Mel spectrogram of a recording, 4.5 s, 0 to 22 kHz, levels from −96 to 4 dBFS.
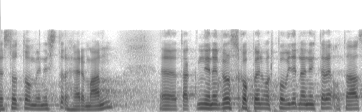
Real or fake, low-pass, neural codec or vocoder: fake; 7.2 kHz; codec, 16 kHz, 6 kbps, DAC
